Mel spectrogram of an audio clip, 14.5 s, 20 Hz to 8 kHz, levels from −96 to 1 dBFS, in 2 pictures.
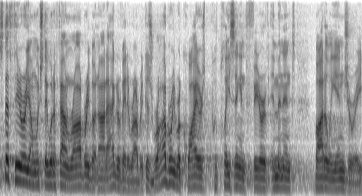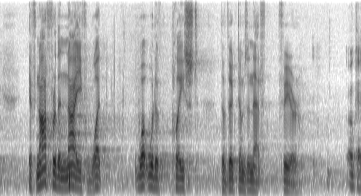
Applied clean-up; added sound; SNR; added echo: none; none; none; none.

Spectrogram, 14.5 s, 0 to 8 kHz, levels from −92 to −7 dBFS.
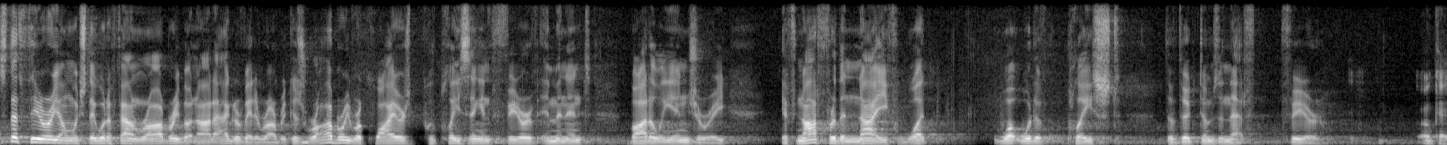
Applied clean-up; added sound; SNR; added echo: neural mask model Resemble Enhance denoiser.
